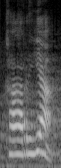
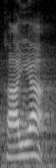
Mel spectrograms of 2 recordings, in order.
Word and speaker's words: karya: Contohnya ya, contohnya ini karya, dia baca kaya. Nah itu tidak harus karya, jadi nggak kaya, jadi nggak, lafalnya kurang pas.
